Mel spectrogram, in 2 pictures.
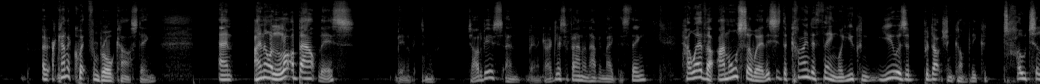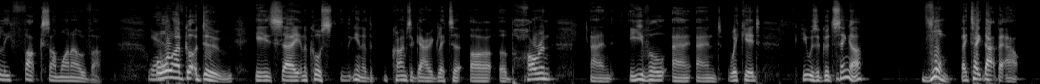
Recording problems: wrong speed and pitch; too fast and too high; 1.5 times normal speed

